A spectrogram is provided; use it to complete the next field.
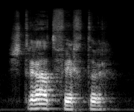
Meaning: streetfighter
- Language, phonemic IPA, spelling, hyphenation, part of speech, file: Dutch, /ˈstraːtˌfɛxtər/, straatvechter, straat‧vech‧ter, noun, Nl-straatvechter.ogg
